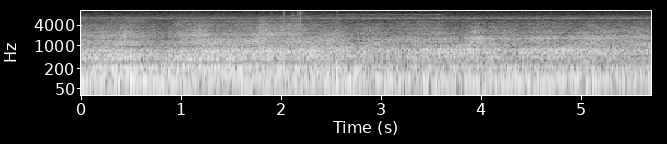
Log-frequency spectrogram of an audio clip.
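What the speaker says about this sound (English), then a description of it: "there comes the plane in." An airplane comes in to land near an outdoor playground, its engine drone a steady, fairly loud roar that holds through the whole clip with slight swells, and no voices are heard.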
